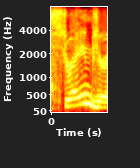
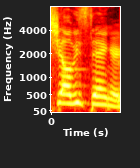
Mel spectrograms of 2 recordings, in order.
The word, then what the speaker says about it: Shelby Stanger: How did you just say my name? That was so funny. Wow. It's not Stranger, is it? It's I always not. called It's you not Stranger. Stranger. It's Shelby Stanger.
